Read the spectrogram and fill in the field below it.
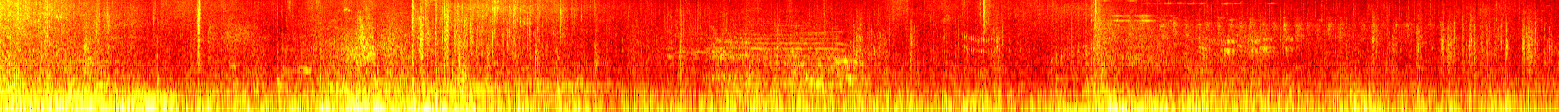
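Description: Fire crackles and roars from a burning machine.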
